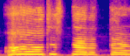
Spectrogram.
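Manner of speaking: imitating her high, soft prattle; chattering woman. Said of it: "she talking my ear".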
